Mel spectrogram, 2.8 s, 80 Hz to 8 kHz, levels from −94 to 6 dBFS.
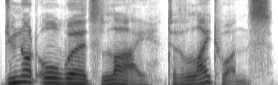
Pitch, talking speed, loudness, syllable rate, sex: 130 Hz, 195 wpm, -16 LUFS, 3.4 syllables/s, male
